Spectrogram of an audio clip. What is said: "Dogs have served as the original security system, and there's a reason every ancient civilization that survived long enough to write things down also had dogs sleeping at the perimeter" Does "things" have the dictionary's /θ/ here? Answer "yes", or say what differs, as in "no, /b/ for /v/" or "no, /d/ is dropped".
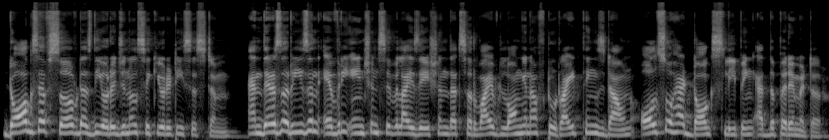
no, /t/ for /θ/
